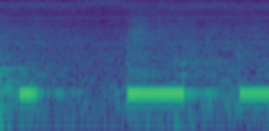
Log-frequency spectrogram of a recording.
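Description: A telephone busy signal after a call drops during a live mosque radio broadcast: a steady low tone beeping in repeated bursts, clear and close, with a faint hum between the beeps.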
